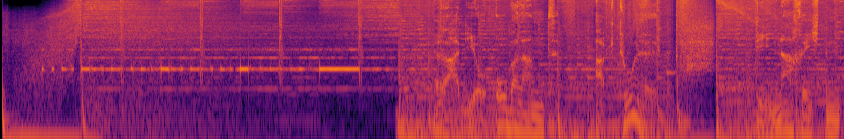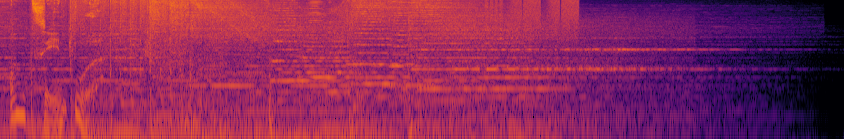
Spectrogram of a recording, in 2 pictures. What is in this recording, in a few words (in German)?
Aktuell Nachrichten; RADIO OBERLAND; 10 Uhr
